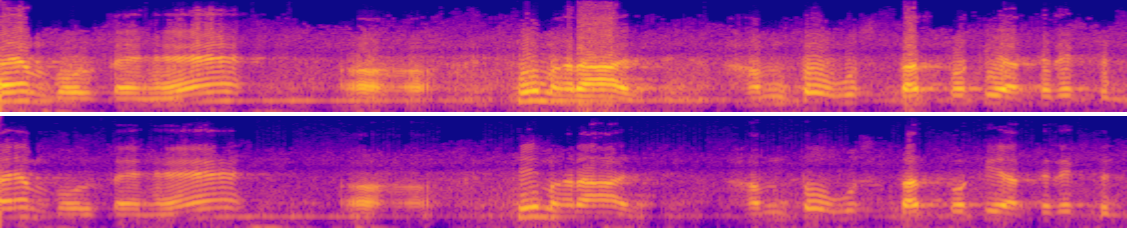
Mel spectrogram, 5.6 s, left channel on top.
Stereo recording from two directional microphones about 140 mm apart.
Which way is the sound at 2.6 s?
30° left (ahead or behind).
